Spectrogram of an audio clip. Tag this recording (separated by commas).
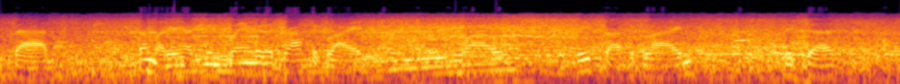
roadway noise, Speech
